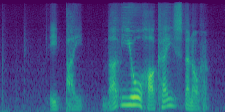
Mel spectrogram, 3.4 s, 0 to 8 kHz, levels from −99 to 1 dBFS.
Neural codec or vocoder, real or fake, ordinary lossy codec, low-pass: codec, 16 kHz, 0.2 kbps, FocalCodec; fake; none; 7.2 kHz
